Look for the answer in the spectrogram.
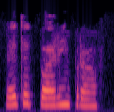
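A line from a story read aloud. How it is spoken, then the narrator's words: Grumbling. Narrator (Russian): пробурчал Ист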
